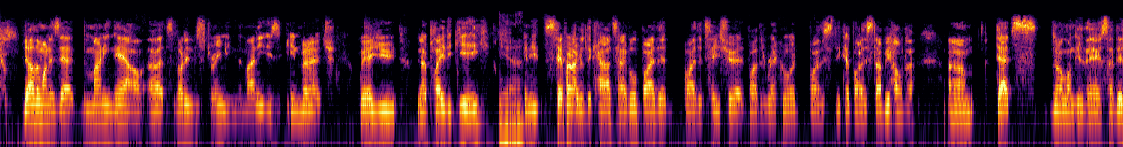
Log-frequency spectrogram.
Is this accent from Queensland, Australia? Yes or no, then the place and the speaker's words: no; Victoria, Australia; I mean, in my home state, Victoria, they declared a state of emergency.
